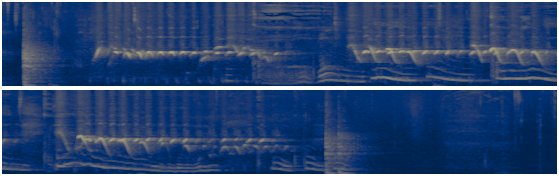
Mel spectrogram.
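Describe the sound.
Someone whistles a lively, bird-like melody in repeated phrases of trills and sliding notes, fairly loud, imitating a bird call for about twelve seconds before stopping.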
